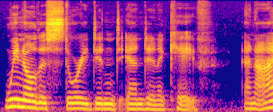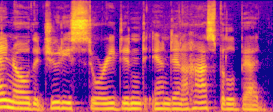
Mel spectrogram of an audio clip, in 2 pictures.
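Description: Lower-pitched woman reading a devotion. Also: moderate pace, a little mellow. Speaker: devotional reader. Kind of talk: scripted scripture and reflection reading.

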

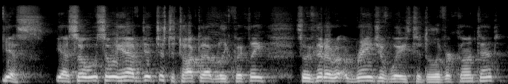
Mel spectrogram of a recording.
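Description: A man's voice: a little high, fast, darkish tone. An eager man explaining his company's offerings in an interview. He often doubles his words and restarts sentences, pushing ahead with enthusiasm. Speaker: company representative. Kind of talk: conversational business interview.

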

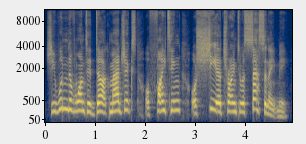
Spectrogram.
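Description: A defiant young princess from a fantasy audiobook, far higher in pitch. The voice is impassioned and pleading, full of emotion and raised loud. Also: male voice, lively intonation, a little slow. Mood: defiant, upset. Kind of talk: dramatic fantasy audiobook character.

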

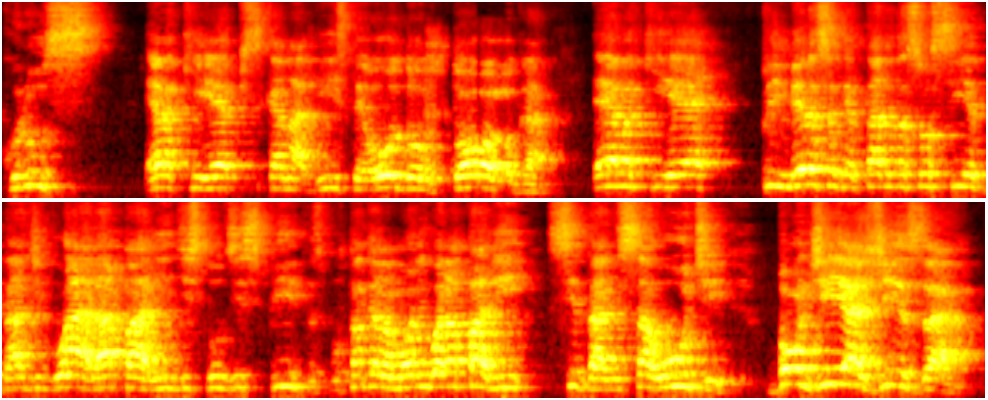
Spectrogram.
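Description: A man's voice: high-pitched, measured pace, few pauses. Effusive man, very echoey and distant. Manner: warm, effusive introductions. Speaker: host. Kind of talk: live online show hosting.

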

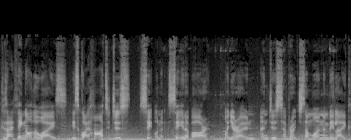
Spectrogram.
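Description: Young woman from Spain, British accent, relaxed guest chat, outdoor park recording with traffic noise. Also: medium pitch, normal speed. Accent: British English. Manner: chatty, laughs easily, self-deprecating. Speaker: interview guest. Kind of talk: casual chat.

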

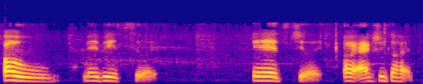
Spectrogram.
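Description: A teenage girl co-hosting a casual gaming podcast with friends, talking fast, swearing and running herself down, with excited outbursts. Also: on the low side, no echo. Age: teens. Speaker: podcast co-host. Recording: muffled dull sound, faint music behind.

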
